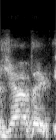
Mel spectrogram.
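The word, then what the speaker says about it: Žatec: se escribía Z-A-T-S. – Sí, sí, sí, sí, ¿se cuál es. Se, pronuncia Zatec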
